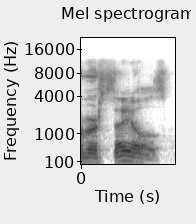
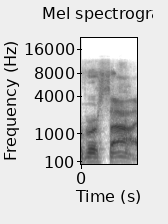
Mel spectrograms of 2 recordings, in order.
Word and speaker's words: Versailles: or london kentucky or versailles or versailles if you want to pronounce the correct way i mean i would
